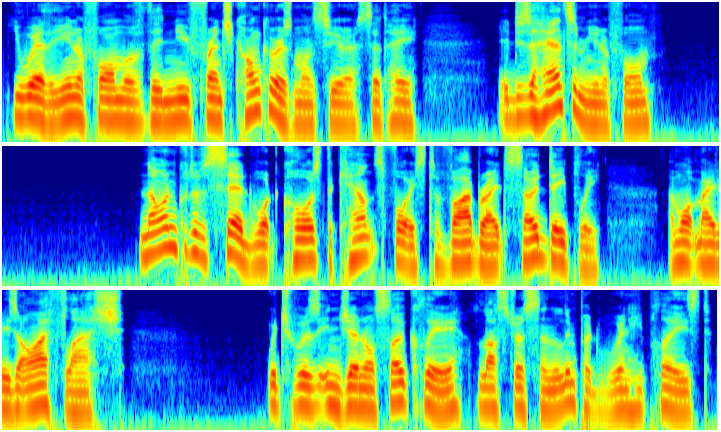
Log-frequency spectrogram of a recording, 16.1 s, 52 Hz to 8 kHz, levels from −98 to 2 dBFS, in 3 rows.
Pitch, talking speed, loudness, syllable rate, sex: 120 Hz, 180 wpm, -20 LUFS, 5.6 syllables/s, male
